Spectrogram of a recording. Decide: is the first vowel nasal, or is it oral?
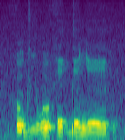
nasal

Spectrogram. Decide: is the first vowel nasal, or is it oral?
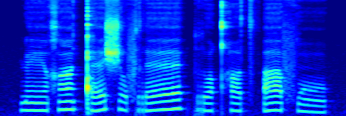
nasal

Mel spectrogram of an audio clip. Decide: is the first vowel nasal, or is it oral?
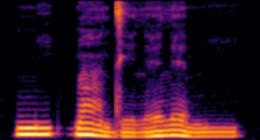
oral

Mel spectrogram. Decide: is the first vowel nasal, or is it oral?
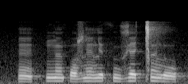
nasal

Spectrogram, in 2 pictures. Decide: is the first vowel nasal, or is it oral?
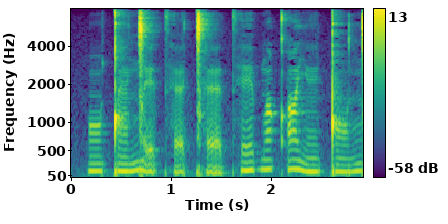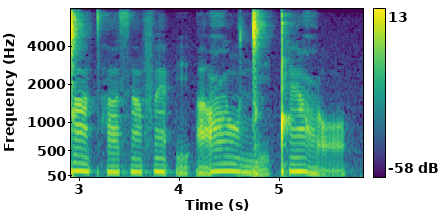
nasal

